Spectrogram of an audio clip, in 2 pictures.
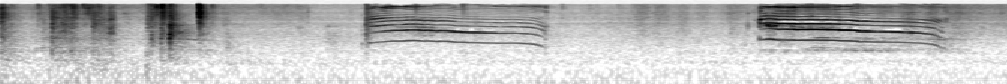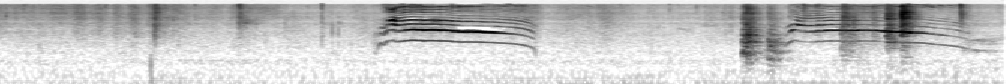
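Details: Kitten (Felis catus), meow.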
